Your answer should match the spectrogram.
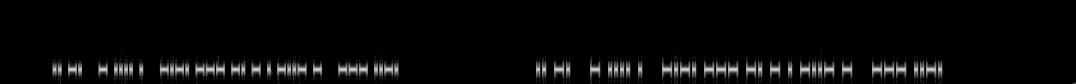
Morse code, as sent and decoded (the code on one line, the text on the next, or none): .. -. / - .... / -.-. --- -. - . -..- - / --- ..-. / .. -. / - .... / -.-. --- -. - . -..- - / --- ..-.
IN THE CONTEXT OF IN THE CONTEXT OF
